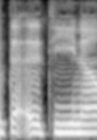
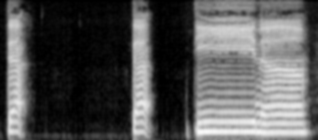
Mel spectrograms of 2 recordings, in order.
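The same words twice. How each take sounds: First: "تأتينا" with the أ echoing into a small vowel; bouncing hamza, mistake demo. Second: "تأ" stopped dead, then slow "تأتينا"; correct cut-off hamza. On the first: Teacher shows learners the mistake, vibrating hamza in "تأتينا". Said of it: "فلا نقول تأتينا وهذا خطأ". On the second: Teacher gives learners the correct form, hard-stopped hamza in "تأتينا". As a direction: cut all sound at the أ in "تأتينا". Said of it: "والصواب". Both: Shown as a demonstration.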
